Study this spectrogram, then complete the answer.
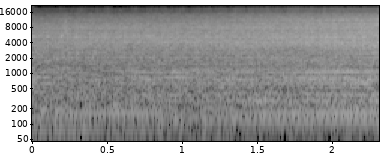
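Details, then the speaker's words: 1999 Mercedes S420 (W140) V8 just after new throttle body installation idles steady and even, no ticking or knocking heard; power steering pump needs fluid and its hose is failing. "can you hear ticking no can you hear no can you hear a power steering pump that needs it needs fluid yes but look at that oh yeah she sounds so good"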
